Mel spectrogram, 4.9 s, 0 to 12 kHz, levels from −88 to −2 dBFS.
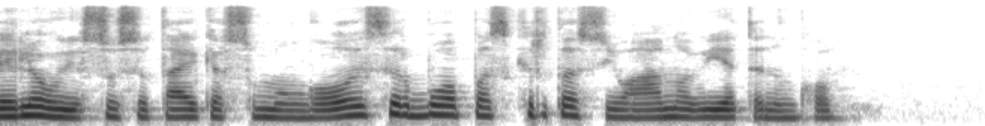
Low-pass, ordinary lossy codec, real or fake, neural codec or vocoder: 9.9 kHz; MP3, 96 kbps; fake; vocoder, 22.05 kHz, 80 mel bands, WaveNeXt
